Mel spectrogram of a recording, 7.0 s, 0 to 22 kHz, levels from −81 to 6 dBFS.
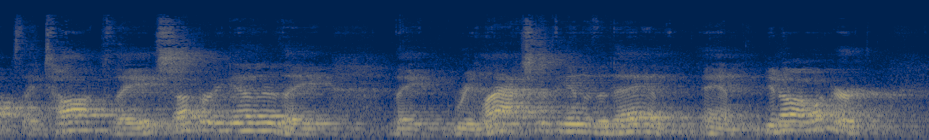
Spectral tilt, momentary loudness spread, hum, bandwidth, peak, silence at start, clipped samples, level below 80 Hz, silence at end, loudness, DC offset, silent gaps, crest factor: -6.5 dB/octave; 10 LU; none; 14.5 kHz; -8 dBFS; 0 s; under 0.1%; -56 dBFS; 0 s; -23 LUFS; under 0.1%; none; 16 dB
